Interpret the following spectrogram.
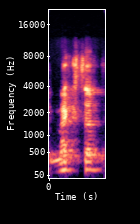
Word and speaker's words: maktab: An example of this is the word maktab. So you'd say maktab and Riyadh. So the first heavy syllable from the left edge of the word is stressed.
